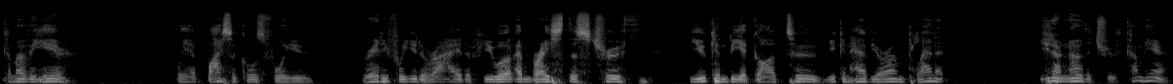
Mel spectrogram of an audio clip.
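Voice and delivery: soft, low coaxing stranger voice; hushed creepy enticing offer; luring stranger. Acted. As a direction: lure the kid in gently. Stranger luring child with bicycles.

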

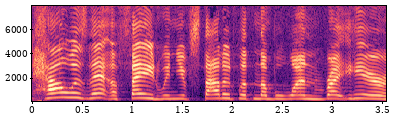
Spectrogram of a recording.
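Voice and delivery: drawn-out exasperation; retold indignant complaint. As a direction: act out demanding an explanation. Retold angry complaint to barber.

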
